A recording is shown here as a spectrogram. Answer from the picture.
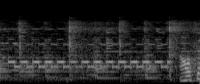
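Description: Telephone ring sound effect in a children's song: a steady, trilling electronic ring that lasts nearly two seconds over a backing track with a beat, then stops as a voice comes in near the end.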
